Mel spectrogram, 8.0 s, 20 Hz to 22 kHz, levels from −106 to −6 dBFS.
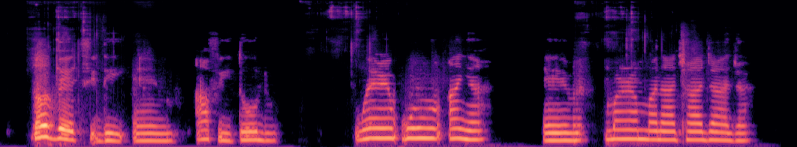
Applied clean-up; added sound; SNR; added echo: neural mask model Resemble Enhance denoiser.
